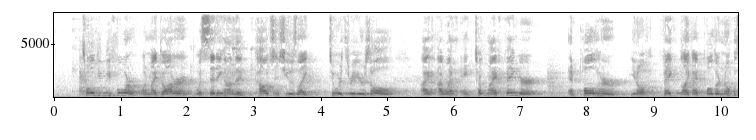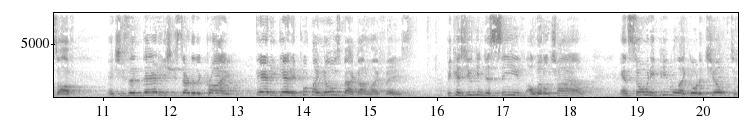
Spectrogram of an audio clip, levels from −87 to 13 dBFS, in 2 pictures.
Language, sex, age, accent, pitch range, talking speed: English, male, 40-59, American, 185-260 Hz, 215 wpm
